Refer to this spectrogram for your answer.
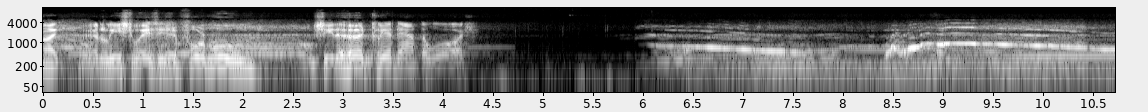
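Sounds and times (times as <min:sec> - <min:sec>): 
coyote howling: 0:00.0 - 0:03.5, 0:06.0 - 0:10.7
speech: 0:00.0 - 0:04.4.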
